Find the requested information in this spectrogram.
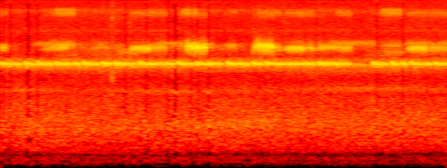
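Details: Crickets chirping on a warm summer night: a steady, high, unbroken trill holds under irregular brighter chirps that flicker above it, a dense insect chorus with no other sounds.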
